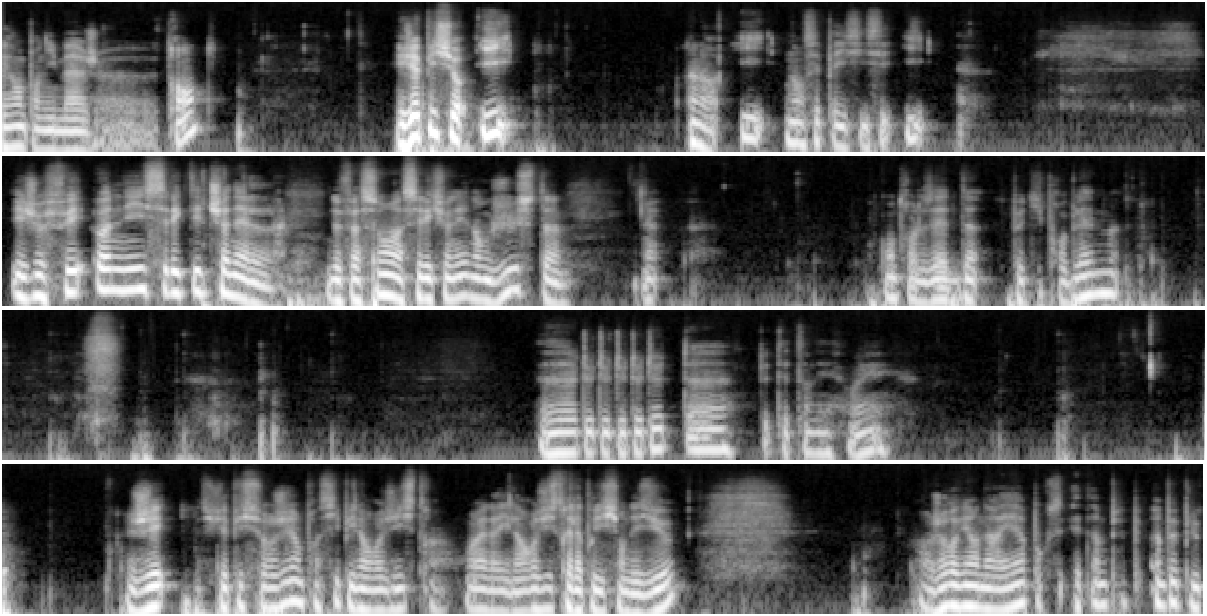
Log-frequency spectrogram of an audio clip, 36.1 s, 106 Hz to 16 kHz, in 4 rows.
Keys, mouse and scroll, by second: 0.8 click, 5.1 i, 6.5 i, 10.5 click, 12.0 click, 12.8 click, 13.8-15.1 drag, 15.5 ctrl+z, 15.5-16.8 ctrl+drag, 17.7 ctrl+click, 18.6 scroll up 1, 19.1 shift+click, 19.6 shift+scroll up 1, 20.1 click, 22.1 click, 25.5 click, 27.4 click, 28.4 g, 29.0 Escape, 34.0 ctrl+z, 35.9-36.0 drag.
